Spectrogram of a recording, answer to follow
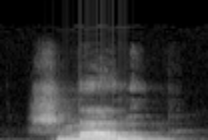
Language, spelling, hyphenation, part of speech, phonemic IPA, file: Dutch, smalen, sma‧len, verb, /ˈsmaː.lə(n)/, Nl-smalen.ogg
- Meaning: to scorn (to display contempt)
